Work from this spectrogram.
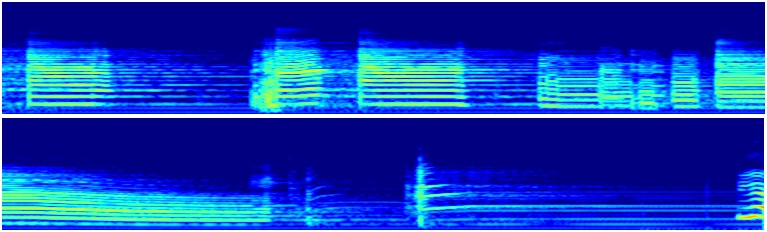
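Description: Distorted electric guitar plays a solo phrase with tremolo-bar bends, sustained notes bending downward, heavy effects, loud and alone.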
